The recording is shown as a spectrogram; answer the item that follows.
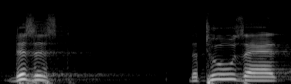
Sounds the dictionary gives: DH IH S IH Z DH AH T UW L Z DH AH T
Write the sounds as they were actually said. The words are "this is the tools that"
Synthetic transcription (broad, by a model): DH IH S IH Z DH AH T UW Z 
